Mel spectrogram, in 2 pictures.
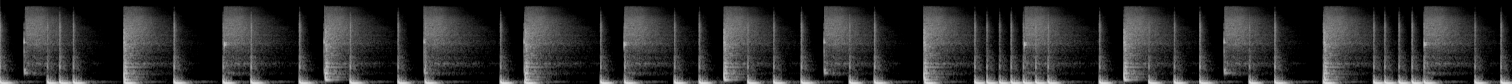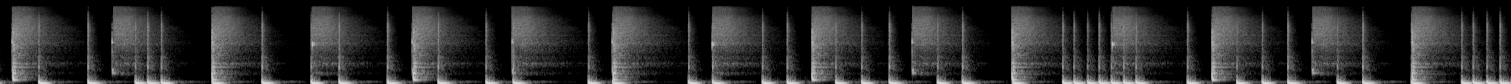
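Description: Electronic drum kit playing a syncopated double bass drum groove at a slow 60 bpm. The two bass drum pedals follow an uneven riff with short fast runs of kicks, under a cymbal hit on every beat and a snare on beats two and four.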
